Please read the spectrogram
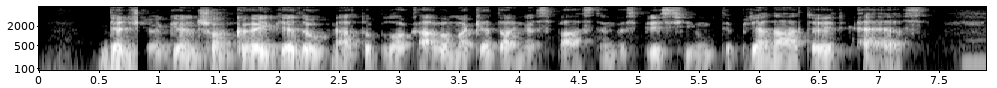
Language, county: Lithuanian, Alytus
